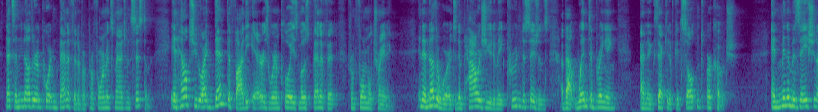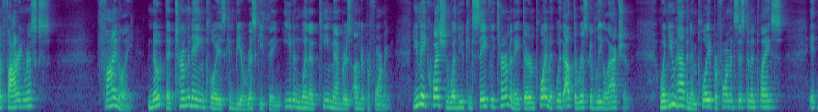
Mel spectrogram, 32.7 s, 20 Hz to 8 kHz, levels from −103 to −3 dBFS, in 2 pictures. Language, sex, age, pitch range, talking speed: English, male, 50-69, 140-175 Hz, 165 wpm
